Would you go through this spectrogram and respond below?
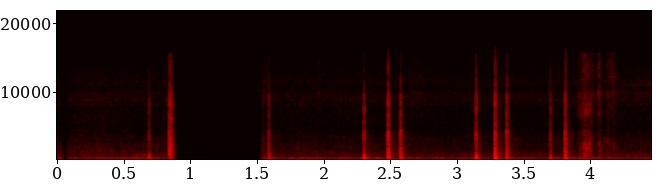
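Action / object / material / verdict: tap / plastic-covered spiral notebook / plastic / none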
